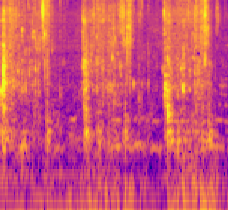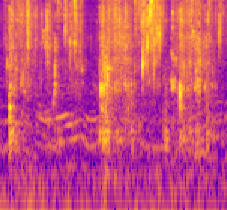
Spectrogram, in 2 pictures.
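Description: Shiba Inu splashing in water, a series of short irregular splashes about once a second.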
